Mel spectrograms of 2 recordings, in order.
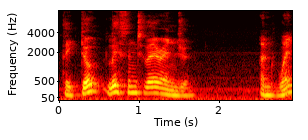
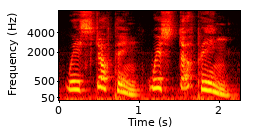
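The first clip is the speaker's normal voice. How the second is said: high, slowed calling; 11 semitones higher than usual. Acted. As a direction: announce it to the trucks. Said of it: "called Thomas".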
